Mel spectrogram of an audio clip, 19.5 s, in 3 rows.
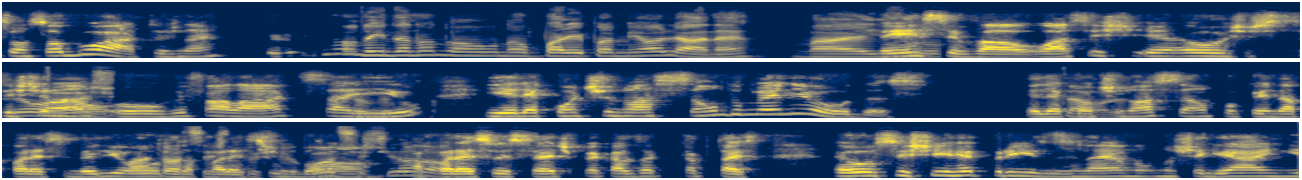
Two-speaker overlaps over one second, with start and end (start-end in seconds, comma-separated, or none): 13.6-15.3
